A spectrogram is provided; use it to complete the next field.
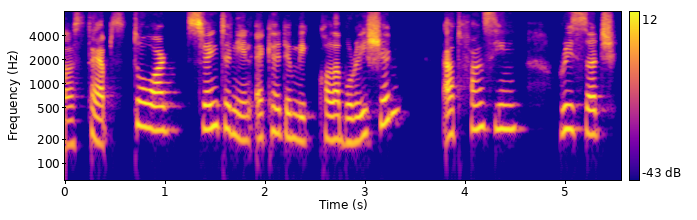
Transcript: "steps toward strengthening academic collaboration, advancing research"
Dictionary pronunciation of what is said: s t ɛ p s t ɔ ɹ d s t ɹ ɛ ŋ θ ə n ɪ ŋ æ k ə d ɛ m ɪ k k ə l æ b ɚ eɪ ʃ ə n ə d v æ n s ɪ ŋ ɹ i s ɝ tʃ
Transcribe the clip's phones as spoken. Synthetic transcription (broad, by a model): s t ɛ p s t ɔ w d s t ɹ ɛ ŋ t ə n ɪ ŋ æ k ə d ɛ m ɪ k k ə l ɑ b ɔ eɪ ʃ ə n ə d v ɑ n s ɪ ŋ ɹ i s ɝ tʃ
